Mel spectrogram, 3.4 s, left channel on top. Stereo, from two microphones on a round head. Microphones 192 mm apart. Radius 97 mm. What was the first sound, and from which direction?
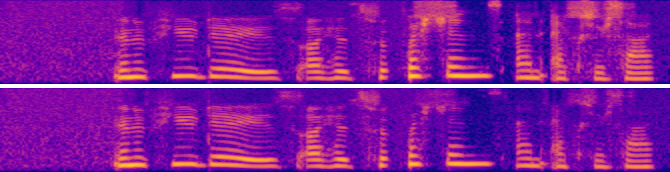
A woman speaking, 5° right (ahead or behind).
